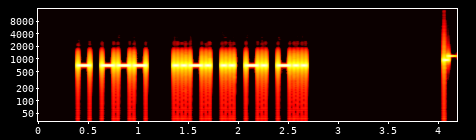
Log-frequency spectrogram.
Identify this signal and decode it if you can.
Morse code, heard as a keyed tone, about 30 wpm, 700 Hz. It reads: TO FIND
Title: Sets of 2 Words 30wpm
